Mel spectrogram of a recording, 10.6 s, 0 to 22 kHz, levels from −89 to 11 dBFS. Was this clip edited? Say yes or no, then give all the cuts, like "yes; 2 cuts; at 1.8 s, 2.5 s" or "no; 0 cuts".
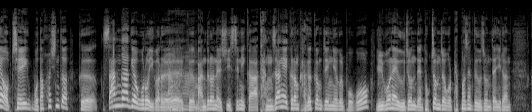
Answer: yes; 2 cuts; at 1.5 s, 7.5 s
